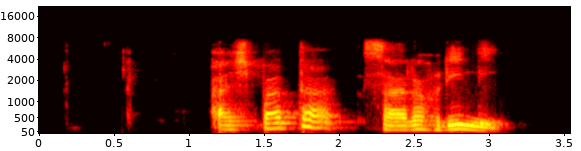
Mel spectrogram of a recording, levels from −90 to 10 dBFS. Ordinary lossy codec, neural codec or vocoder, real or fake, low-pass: Opus, 24 kbps; none; real; 7.2 kHz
